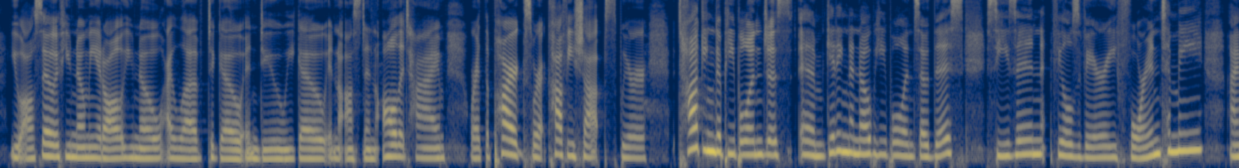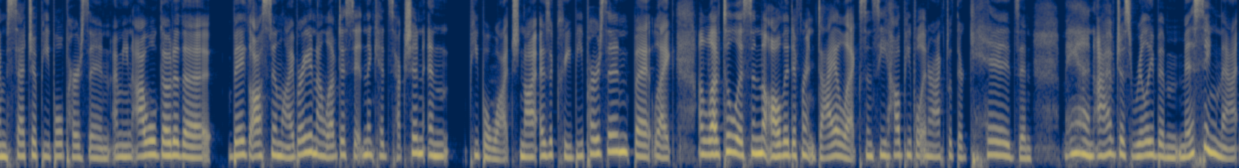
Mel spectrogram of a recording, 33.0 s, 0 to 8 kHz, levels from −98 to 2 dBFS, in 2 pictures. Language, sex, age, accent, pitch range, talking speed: English, female, 20-39, American, 195-245 Hz, 200 wpm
